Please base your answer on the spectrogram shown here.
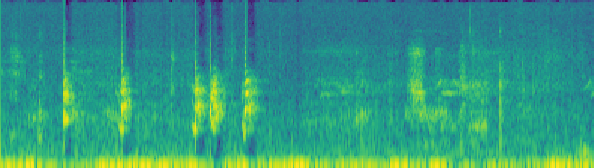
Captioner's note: turkey call chirping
